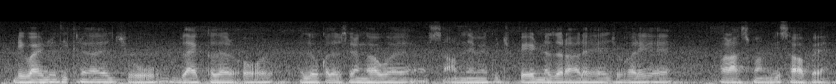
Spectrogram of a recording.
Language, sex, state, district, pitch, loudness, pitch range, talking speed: Hindi, male, Bihar, Kishanganj, 95 Hz, -16 LUFS, 95-100 Hz, 210 wpm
